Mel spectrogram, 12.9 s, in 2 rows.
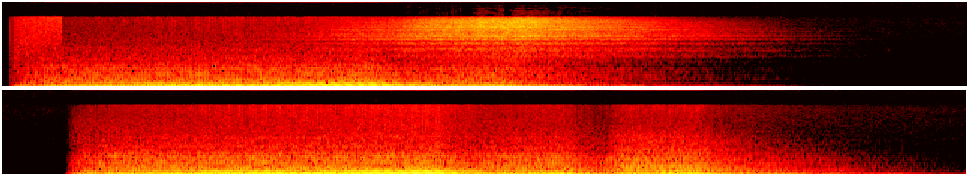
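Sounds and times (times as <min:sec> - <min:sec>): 
background music: 0:00.1 - 0:04.2, 0:06.9 - 0:12.5.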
